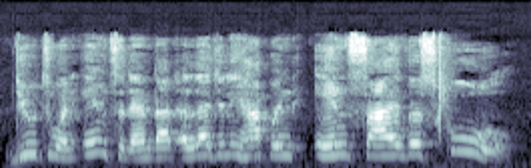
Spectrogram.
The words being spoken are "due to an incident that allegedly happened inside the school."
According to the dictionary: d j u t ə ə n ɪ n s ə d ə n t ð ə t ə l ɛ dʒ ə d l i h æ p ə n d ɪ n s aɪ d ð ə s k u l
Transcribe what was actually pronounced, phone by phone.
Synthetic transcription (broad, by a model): d j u t ə ə n ɪ n s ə d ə n ð ə t ə l ɛ dʒ ə d l i h æ p ə n d ɪ n s aɪ d ð ə s k u l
